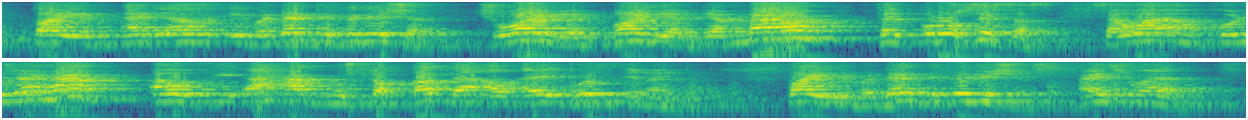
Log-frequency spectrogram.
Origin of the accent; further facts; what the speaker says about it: Egypt; جماعه احنا عندنا في مصر في حاجه اسمها فيلاريس مشهوره جدا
